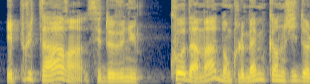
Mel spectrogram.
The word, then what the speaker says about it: Kodama: Et la, la premier changement qu'il y a eu, donc ça a été euh, Kodama avec le kanji de ki qui veut dire arbre, mais qui se prononce ko dans ce cas-là, et tama qui se prononce dama parce qu'il est associé, qui veut dire âme.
